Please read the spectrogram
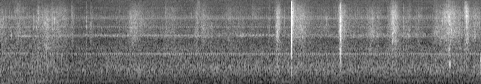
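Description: Footsteps crunching through dry fallen leaves, with a few sharp snaps, the loudest about three and a half seconds in.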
